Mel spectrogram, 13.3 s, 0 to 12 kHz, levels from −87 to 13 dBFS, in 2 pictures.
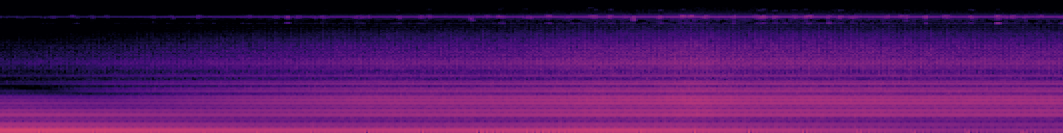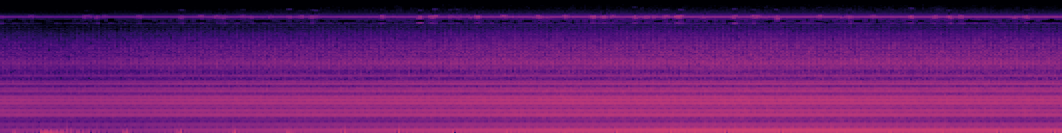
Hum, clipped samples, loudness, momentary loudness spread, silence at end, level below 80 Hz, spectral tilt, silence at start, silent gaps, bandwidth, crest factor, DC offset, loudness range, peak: none; under 0.1%; -33 LUFS; 10 LU; 0 s; -40 dBFS; -3 dB/octave; 0 s; none; 10.5 kHz; 16 dB; under 0.1%; 8 LU; -18 dBFS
